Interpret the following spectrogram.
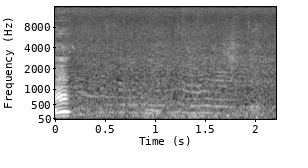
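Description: Faint buzzing of a flying insect, a thin, slightly wavering hum, following a short spoken syllable at the start.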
